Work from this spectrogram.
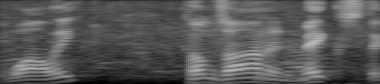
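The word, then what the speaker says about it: Wale: catch Nick Wall-E spelled w a l e pronounced Wall-E comes on and makes the catch but the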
